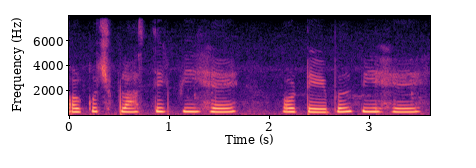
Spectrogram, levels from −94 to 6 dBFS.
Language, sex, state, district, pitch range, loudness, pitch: Hindi, female, Arunachal Pradesh, Papum Pare, 280-300 Hz, -14 LUFS, 290 Hz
